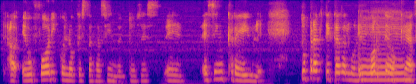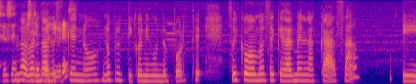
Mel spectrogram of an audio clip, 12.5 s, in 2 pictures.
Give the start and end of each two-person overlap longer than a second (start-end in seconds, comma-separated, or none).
5.4-7.3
